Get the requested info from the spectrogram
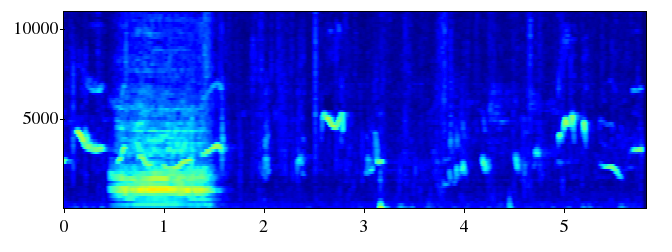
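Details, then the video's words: One cow of a tame herd herded in the afternoon, a fat cow calling the female, gives a single sustained moo of about a second, arched in pitch, followed by quiet with scattered bird chirps and a few knocks. "The funny sound of a fat cow calling the female"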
